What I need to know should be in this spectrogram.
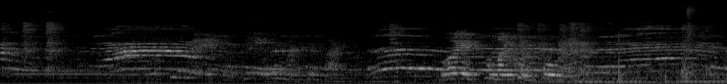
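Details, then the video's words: Domestic cats meowing indoors while the house cat, which keeps meowing nonstop, is played a recording of cats meowing; several drawn-out harmonic meows overlap, bending up and down, with voices in the background. "แมวที่บ้านร้องไม่หยุด1 เลยเปิดคลิปแมวร้องให้ดู"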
